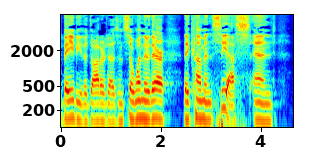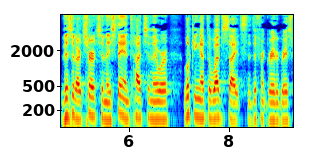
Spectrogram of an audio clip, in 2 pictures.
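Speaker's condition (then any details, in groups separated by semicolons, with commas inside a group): No condition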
